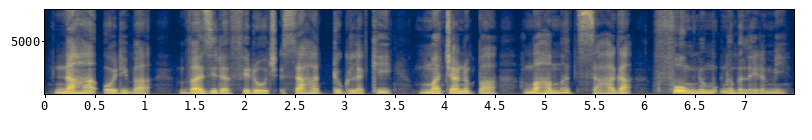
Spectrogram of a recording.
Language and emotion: Manipuri, neutral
